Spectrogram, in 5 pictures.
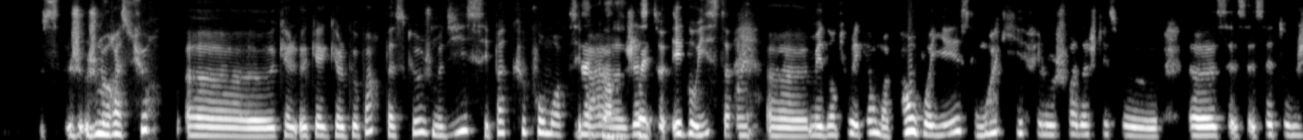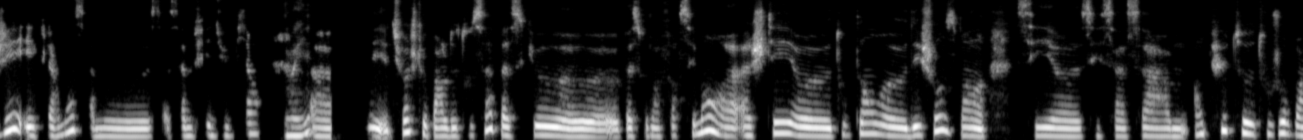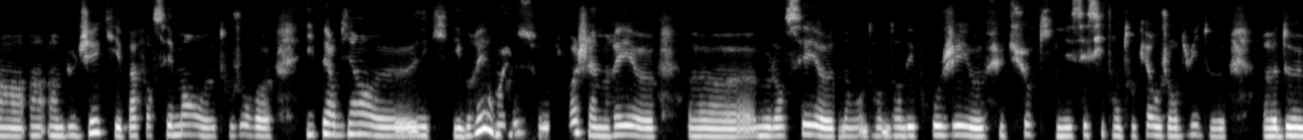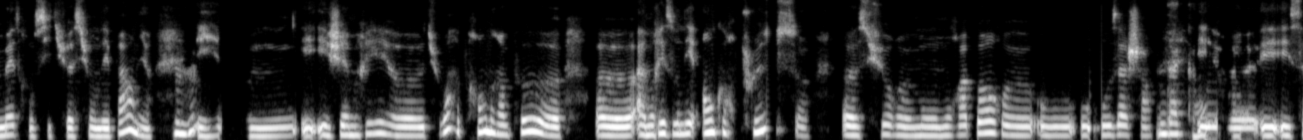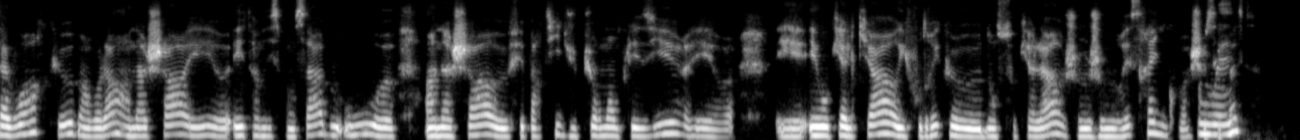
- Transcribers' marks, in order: stressed: "égoïste"
- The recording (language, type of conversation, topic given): French, advice, Comment puis-je distinguer mes vrais besoins de mes envies d’achats matériels ?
